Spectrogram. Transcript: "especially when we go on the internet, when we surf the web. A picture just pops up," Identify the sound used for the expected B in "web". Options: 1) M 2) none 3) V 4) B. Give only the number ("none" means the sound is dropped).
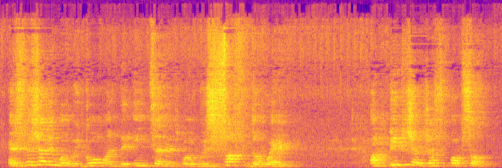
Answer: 2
